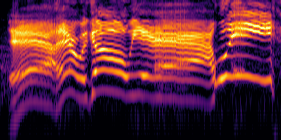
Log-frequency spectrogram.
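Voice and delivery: loud, very high whooping; exhilarated cheering. Real, not acted. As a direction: whoop like you're on a wild ride. Build races off at speed.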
